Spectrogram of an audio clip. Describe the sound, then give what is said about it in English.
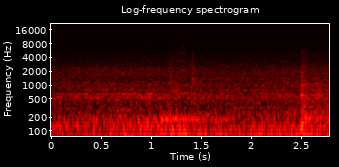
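A car pulls up with a steady low engine rumble and road noise, holding at a fairly constant moderate level throughout, with a few faint clicks and no voices. “Okay, oh, here he comes now. There's his car.”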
